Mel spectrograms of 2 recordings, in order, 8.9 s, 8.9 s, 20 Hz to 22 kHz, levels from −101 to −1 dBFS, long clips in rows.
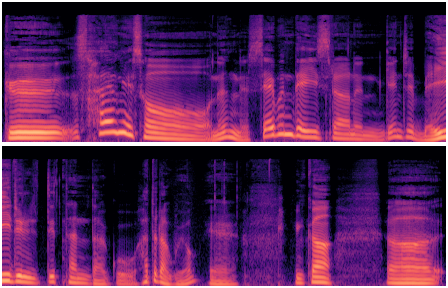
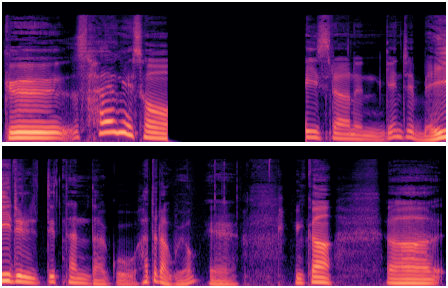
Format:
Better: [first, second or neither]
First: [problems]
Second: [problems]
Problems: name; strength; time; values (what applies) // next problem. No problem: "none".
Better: first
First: none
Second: audio cutting out; at 1.5 s for 1.5 s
